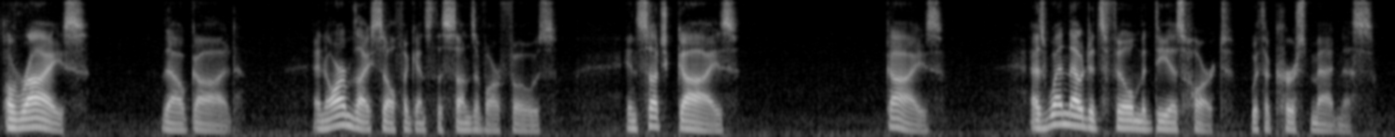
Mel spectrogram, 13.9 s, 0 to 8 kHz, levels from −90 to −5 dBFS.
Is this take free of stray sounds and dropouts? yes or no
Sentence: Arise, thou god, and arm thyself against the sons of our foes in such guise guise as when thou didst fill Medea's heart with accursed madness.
yes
